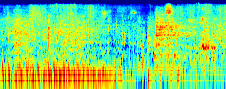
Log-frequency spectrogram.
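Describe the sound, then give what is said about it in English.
A deep, ground-shaking rumble with a throaty roar from an approaching Tyrannosaurus, loud and sustained for a couple of seconds before easing into a rougher, fading growl. No one speaks. “You're about to move closer when a tremendous noise shakes the ground. The trees sway as the rumbling grows louder and louder.”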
